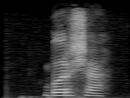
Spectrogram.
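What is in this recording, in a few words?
"бӧрся", Komi, female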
